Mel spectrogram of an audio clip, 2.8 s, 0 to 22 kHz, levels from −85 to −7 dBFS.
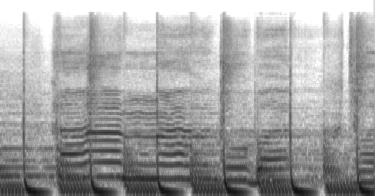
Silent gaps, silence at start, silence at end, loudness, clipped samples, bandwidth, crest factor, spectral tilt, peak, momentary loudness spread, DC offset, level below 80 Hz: none; 0 s; 0 s; -22 LUFS; under 0.1%; 17.5 kHz; 12 dB; -5.5 dB/octave; -10 dBFS; 3 LU; under 0.1%; -24 dBFS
